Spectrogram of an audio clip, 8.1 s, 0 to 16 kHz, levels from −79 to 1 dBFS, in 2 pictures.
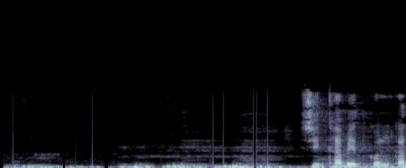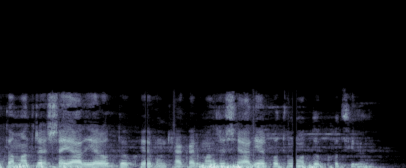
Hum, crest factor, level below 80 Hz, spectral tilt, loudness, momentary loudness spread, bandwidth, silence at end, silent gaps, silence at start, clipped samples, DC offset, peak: none; 18 dB; -32 dBFS; -6.5 dB/octave; -20 LUFS; 13 LU; 7.6 kHz; 0.3 s; none; 0.05 s; under 0.1%; under 0.1%; 0 dBFS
